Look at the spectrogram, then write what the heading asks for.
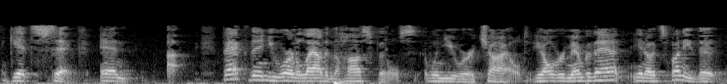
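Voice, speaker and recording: A man in his fifties speaks with a drawl in a slightly high voice. He talks to a recovery group as a folksy, joking storyteller who laughs along with his own stories. The recording is dull and lo-fi. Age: 50s. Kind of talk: personal recovery talk to a live group.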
